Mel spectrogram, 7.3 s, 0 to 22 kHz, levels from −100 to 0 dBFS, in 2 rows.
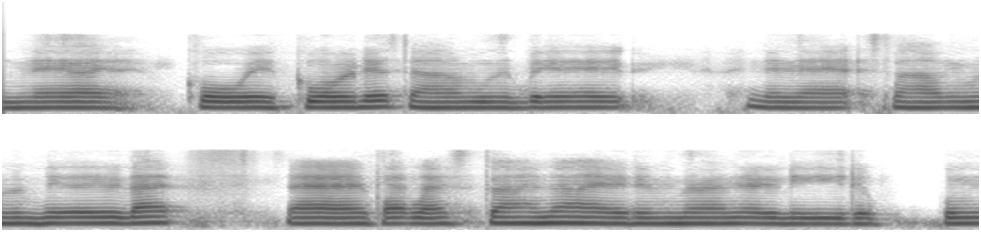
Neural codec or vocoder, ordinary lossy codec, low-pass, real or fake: codec, 16 kHz, 0.5 kbps, FreqCodec, larger model; none; none; fake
